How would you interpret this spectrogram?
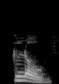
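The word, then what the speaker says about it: Claude: más privacidad se escribe No no es Cloud como de nub sino como Cloud como de Claudio en francés como Cloud ya Y esa es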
